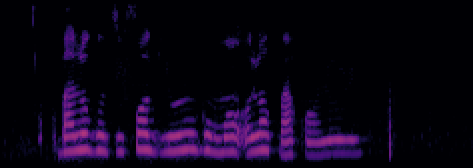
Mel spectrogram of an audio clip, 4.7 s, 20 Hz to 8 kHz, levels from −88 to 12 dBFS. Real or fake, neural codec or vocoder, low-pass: real; none; 7.2 kHz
